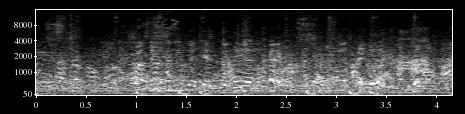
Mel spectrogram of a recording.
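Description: Overlapping chatter of many diners in a busy restaurant dining room, with noodles being slurped close to the microphone.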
